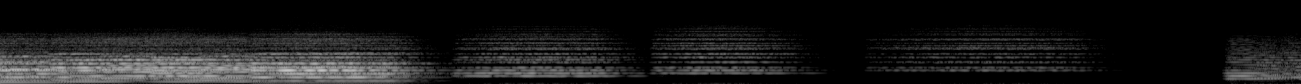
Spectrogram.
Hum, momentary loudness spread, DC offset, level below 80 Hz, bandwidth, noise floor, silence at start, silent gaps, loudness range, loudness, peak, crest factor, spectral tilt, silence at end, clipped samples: none; 25 LU; under 0.1%; -68 dBFS; 10.5 kHz; -89 dBFS; 0 s; none; 24 LU; -25 LUFS; -10 dBFS; 18 dB; -6.5 dB/octave; 0 s; under 0.1%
